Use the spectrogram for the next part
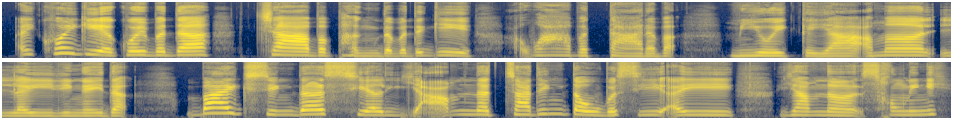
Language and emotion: Manipuri, disgusted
